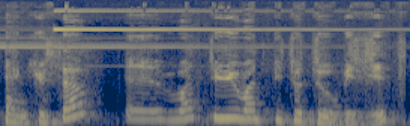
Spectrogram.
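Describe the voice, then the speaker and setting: A man's voice: high-pitched, big pitch swings, fast talker, mellow, faint music behind. An actor voicing an eager, obliging young male intern in a video game. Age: young adult.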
